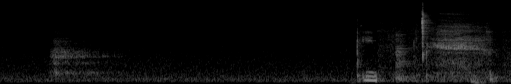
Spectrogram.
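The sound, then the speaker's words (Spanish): Slow, deep breathing during a guided relaxation breathing exercise: a soft airy inhale early on, a quiet pause as the breath is held, then a louder, rushing exhale with faint rustling near the end. “Volvemos a inhalar ese brillo, retenemos, notamos cómo se parte por todo el cuerpo, exhalamos y soltamos todo eso que nos pesa.”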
